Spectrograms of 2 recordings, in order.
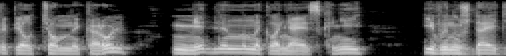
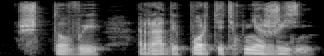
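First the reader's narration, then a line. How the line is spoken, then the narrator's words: Breathless trembling whisper. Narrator (Russian): шепотом ответила Айрин, потому что, едва его лицо оказалось так близко, ее голос предательски пропал, а все тело охватило странная дрожь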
